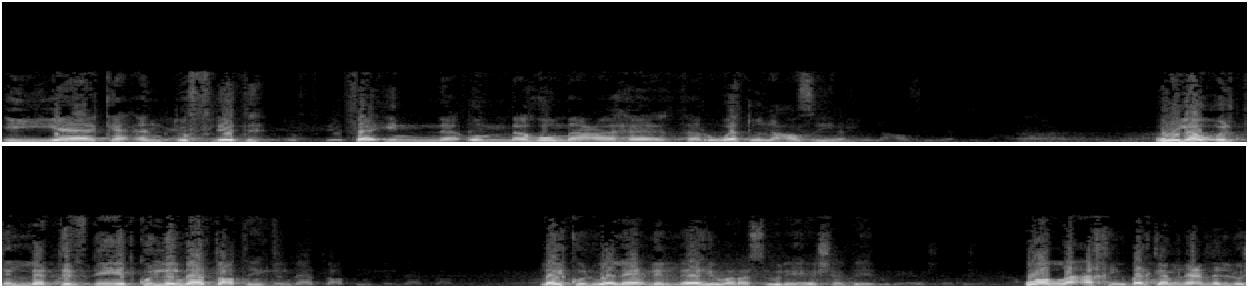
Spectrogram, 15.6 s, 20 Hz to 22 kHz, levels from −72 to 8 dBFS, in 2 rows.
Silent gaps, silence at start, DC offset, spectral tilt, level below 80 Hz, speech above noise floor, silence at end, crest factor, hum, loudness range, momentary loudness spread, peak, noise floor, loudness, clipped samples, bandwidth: none; 0 s; under 0.1%; -5 dB/octave; -54 dBFS; 39 dB; 0 s; 14 dB; none; 5 LU; 14 LU; -2 dBFS; -53 dBFS; -14 LUFS; under 0.1%; 11.5 kHz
